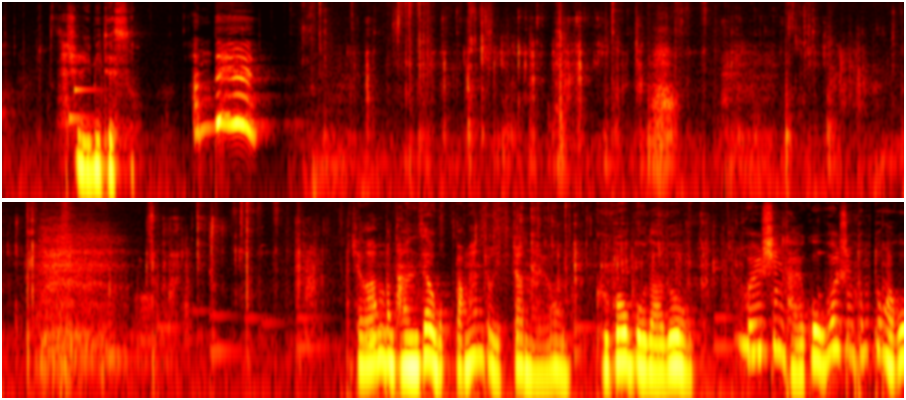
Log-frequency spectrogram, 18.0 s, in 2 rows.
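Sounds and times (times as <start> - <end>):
faint background music: 0.6 - 2.6, 9.0 - 18.0
close-up chewing with mouth clicks: 2.9 - 17.0.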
